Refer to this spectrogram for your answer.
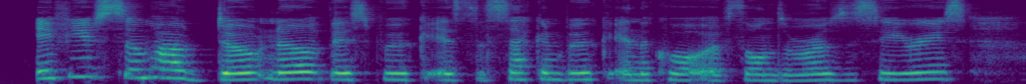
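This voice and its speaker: Speaking at a fairly quick pace with a British accent, a woman uses a high pitch, ordinary pitch variation and big swings in loudness. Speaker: book vlogger. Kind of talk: casual monologue to camera.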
